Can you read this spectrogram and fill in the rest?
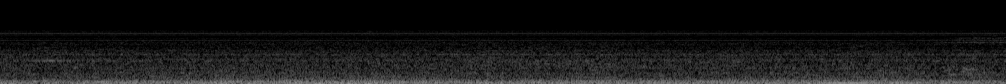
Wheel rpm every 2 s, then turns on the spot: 0, 0, 0, 0, 0.
none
